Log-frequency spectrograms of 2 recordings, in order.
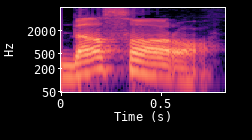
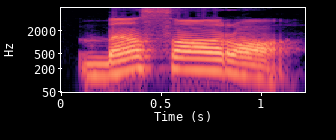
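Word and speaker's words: الْبَصَرَ: ইল ফারজেইল বাসারা হ্যাঁ এখানে বাসারা যদি না হয় খেয়াল করবেন আপনারা বাসারা হবে না সিন নেই ওখানে কি আছে সদ আছে সদ বলতে কি করতে হয় জিহবার পেছনটা ওপরের তালুর তালুর যে কি আছে নরম অংশ আছে ওই অংশতে লাগিয়ে বলতে হবে এখানে আমরা দম ছাড়বো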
